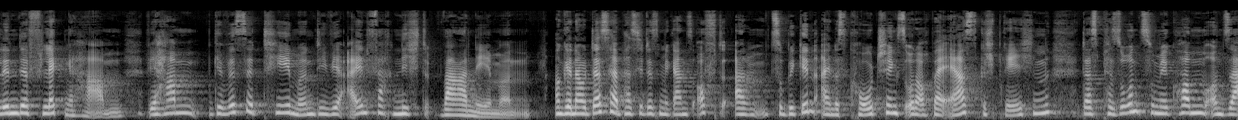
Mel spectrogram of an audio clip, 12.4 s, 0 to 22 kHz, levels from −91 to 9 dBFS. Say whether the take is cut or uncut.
cut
